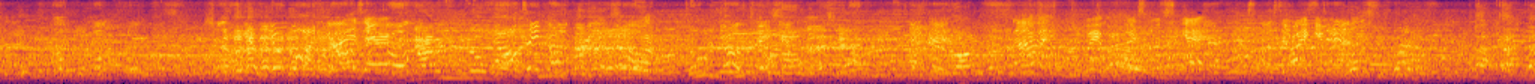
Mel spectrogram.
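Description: Crowd chatter: many people talking at once, with overlapping voices that grow louder and busier about two seconds in.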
